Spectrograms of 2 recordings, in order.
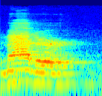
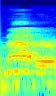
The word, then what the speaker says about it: matter: to highlight is that matter with the t or matter with the d results in the same pronunciation although we studied a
